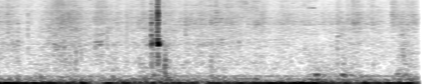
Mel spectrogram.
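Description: A steady low rumble with two light clicks of clothes hangers being handled, one about a second in.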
